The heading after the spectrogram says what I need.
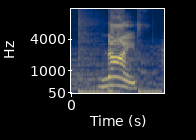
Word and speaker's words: knife: For example नाइफ, KNIFE, नाइफ। तो N से पहले यहाँ पर K है, तो K की कोई भी आवाज़ नहीं होगी, हम K को यहाँ से साइलेंट कर देंगे।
